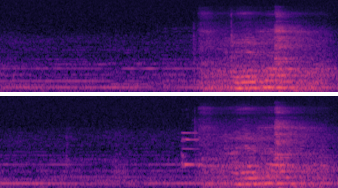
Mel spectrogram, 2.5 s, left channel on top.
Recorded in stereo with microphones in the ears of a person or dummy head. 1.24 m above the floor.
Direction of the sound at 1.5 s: 10° left (ahead or behind).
